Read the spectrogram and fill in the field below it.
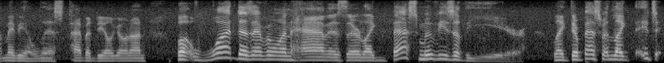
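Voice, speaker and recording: A man's voice: fairly high pitch, slight background noise. A man hosting a casual online panel chat, joking and swearing as he steers the talk. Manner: joking, profane, talks over guests. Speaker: podcast host.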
